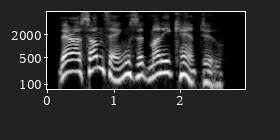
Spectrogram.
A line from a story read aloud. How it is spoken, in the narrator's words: said the young man rather sadly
